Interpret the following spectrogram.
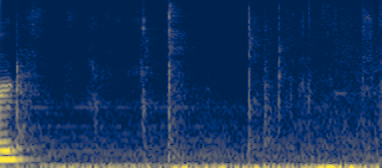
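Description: A few faint, scattered clicks and light taps of tarot cards being handled on a table.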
